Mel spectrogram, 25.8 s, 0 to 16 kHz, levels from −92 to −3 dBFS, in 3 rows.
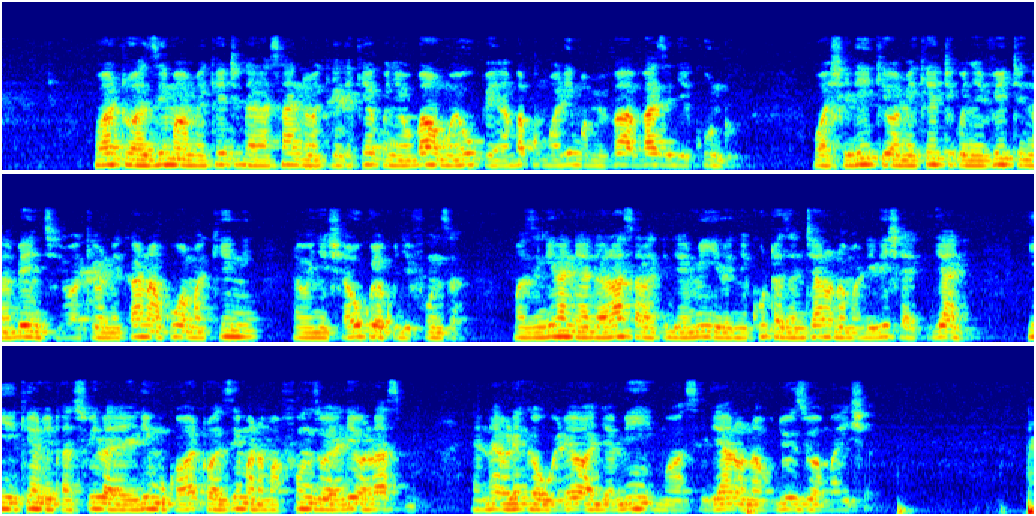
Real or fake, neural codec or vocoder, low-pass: real; none; 7.2 kHz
